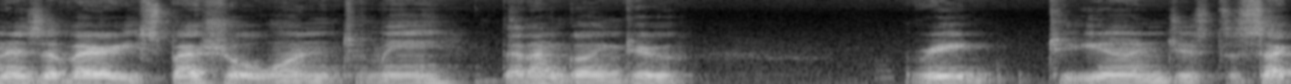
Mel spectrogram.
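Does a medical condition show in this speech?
Yes: cerebral palsy.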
